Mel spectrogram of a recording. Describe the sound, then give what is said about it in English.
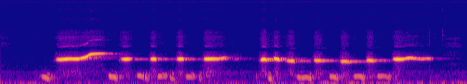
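A man whistles a lively tune from Fiddler on the Roof, a clear melody of short repeated notes and a few sustained, sliding pitches, with faint breathy low sounds underneath and no speech. “And so I'd come down the hall, and I would whistle that,”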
